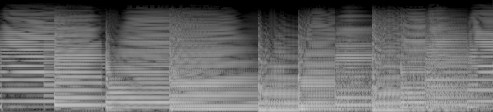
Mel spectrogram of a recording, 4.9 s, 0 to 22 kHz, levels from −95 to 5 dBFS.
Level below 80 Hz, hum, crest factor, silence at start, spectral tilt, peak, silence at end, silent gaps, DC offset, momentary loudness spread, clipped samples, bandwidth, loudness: -34 dBFS; none; 18 dB; 0 s; -4.5 dB/octave; -4 dBFS; 0 s; none; 0.1%; 3 LU; under 0.1%; 16 kHz; -21 LUFS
